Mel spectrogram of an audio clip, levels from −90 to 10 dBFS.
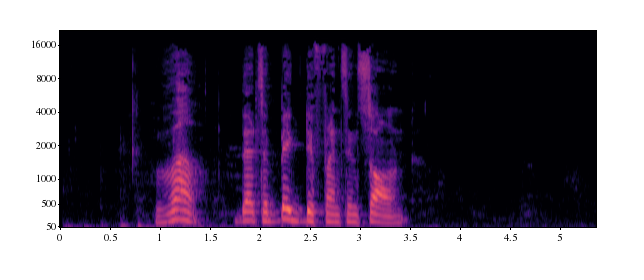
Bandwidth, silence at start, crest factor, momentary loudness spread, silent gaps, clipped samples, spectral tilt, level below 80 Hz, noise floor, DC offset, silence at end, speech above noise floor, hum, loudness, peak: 16.5 kHz; 0.6 s; 20 dB; 17 LU; none; under 0.1%; -5 dB/octave; -66 dBFS; -77 dBFS; under 0.1%; 1.95 s; 47 dB; none; -31 LUFS; -14 dBFS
